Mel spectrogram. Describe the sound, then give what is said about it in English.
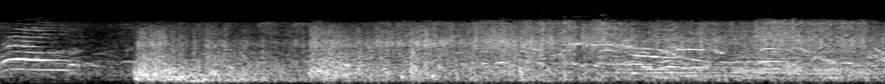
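A munitions factory explosion as a drama sound effect: after a brief voice, a sudden loud blast bursts in, followed by a sustained roaring, crackling rumble of fire, with voices in the mix. “The explosion was followed by fire at the munitions factory, where every precaution had been taken to avoid such”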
